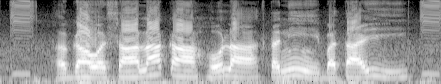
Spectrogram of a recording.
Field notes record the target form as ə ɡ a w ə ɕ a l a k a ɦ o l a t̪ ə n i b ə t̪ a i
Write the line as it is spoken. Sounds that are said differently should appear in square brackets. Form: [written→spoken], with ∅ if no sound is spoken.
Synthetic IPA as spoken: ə ɡ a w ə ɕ a l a k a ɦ o l a t̪ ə n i b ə t̪ a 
